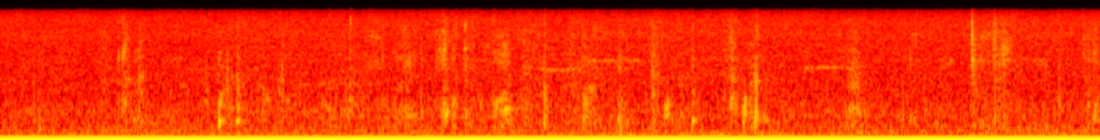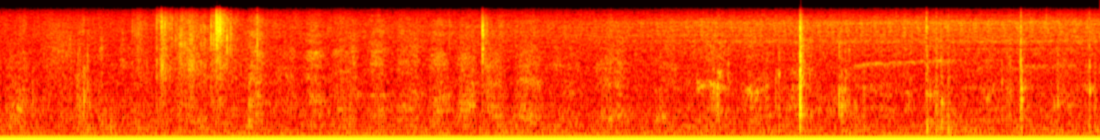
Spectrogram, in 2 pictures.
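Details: Cerberus, a Great Dane and St Bernard cross, chews a large dog pretzel indoors: irregular crunching clicks and snaps with soft panting between bites, over a steady low hum.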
